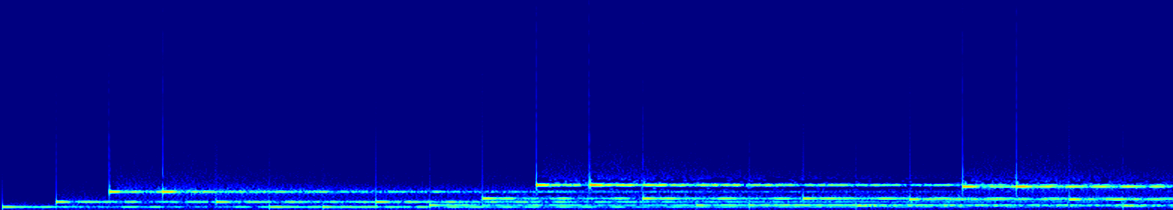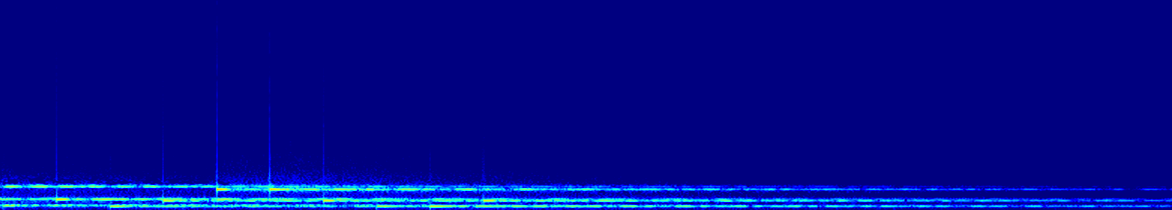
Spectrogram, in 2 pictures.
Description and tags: MH-Arp
ambient, arpeggio, loop, space, synth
